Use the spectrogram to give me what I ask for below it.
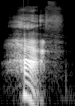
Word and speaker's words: half: The word is pronounced half. Use the a sound like black cat. And remember the L is silent.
